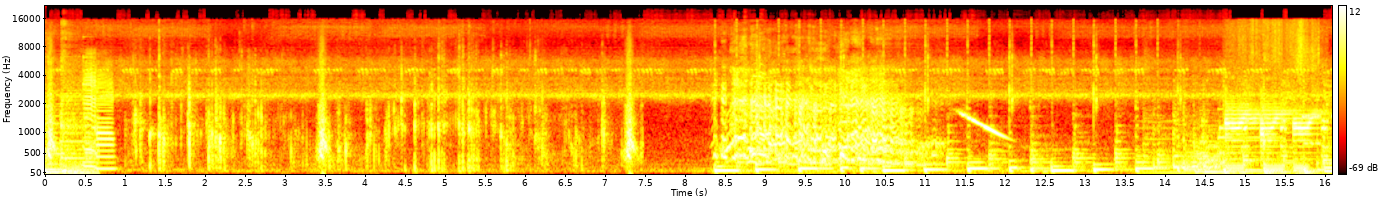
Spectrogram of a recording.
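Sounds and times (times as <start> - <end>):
music: 0.0 - 0.8, 8.4 - 16.0.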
